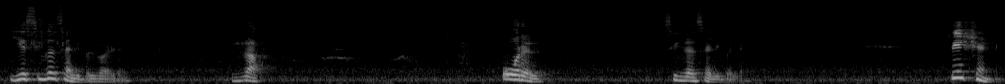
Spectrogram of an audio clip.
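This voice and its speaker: A woman's voice: medium pitch, gravelly, darkish tone, slight background noise. A woman teaching an English lesson, explaining words and spelling them out letter by letter. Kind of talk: lesson explaining vocabulary and syllables.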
